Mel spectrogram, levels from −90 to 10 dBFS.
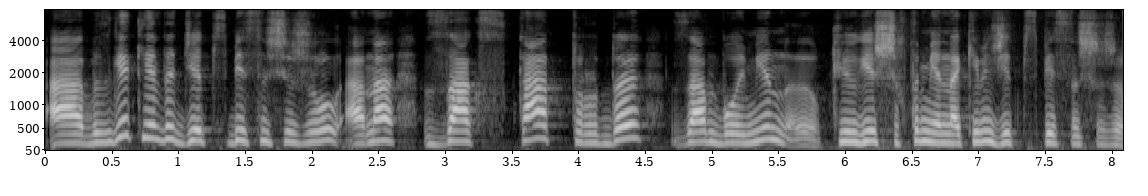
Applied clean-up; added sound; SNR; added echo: none; none; none; none.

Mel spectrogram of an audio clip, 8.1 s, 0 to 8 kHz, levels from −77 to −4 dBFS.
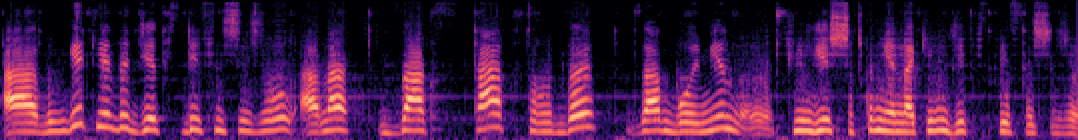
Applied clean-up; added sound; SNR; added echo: neural separator model SepFormer DNS4.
